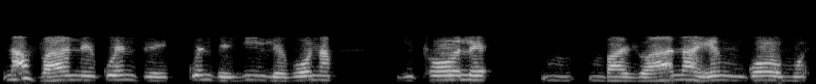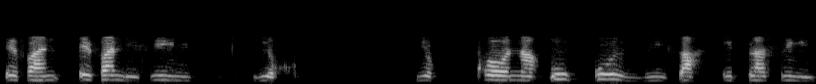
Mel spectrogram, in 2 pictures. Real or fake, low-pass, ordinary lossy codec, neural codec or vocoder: fake; 3.6 kHz; Opus, 16 kbps; codec, 44.1 kHz, 2.6 kbps, SNAC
